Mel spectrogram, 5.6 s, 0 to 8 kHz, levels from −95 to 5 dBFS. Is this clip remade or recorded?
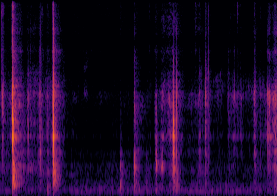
remade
